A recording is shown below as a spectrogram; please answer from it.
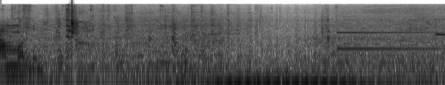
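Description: Car running inside the cabin with a steady low rumble, growing louder and noisier about a second in, and a steady electronic chime tone from the car near the end.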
